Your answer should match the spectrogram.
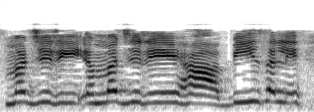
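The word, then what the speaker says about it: مجریها: امالہ کی راہ کو اردو کے لفظ قطرے کی راہ کی طرح پڑھیں، یعنی ری نہیں بلکہ رے پڑھیں.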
